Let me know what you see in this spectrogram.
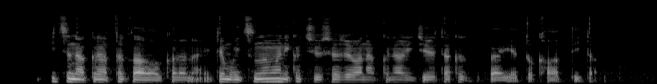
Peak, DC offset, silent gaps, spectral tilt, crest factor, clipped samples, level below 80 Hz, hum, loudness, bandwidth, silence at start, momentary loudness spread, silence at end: -14 dBFS; under 0.1%; none; -5.5 dB/octave; 20 dB; under 0.1%; -78 dBFS; none; -33 LUFS; 10.5 kHz; 0.5 s; 11 LU; 0.65 s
